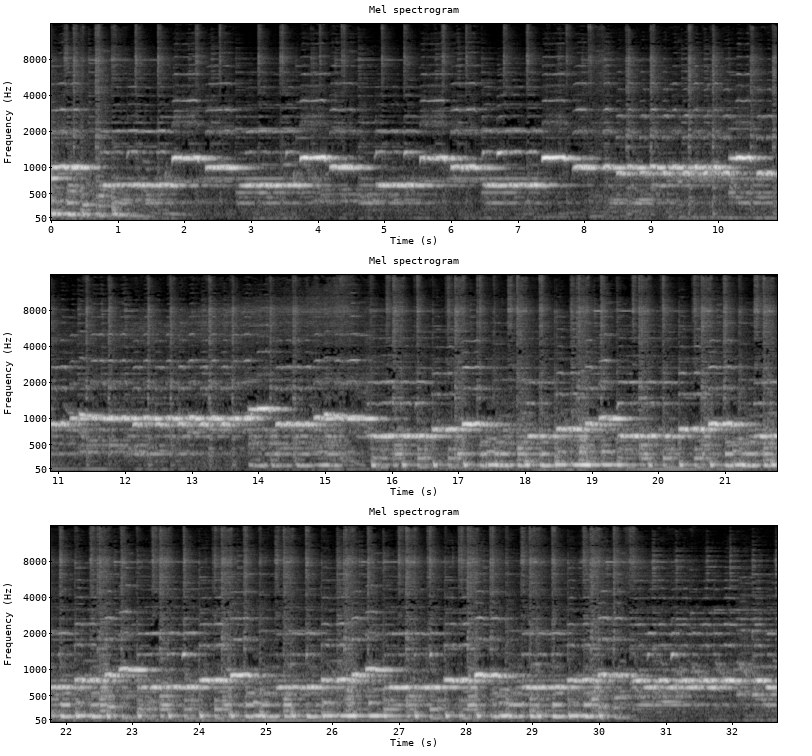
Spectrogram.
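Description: Recorder playing a pop-song melody in quick, short notes over a backing track with a beat. The backing's bass drops out early and comes back about halfway through.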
